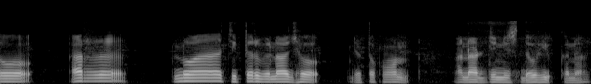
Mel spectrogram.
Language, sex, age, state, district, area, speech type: Santali, male, 45-60, Jharkhand, Bokaro, rural, spontaneous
